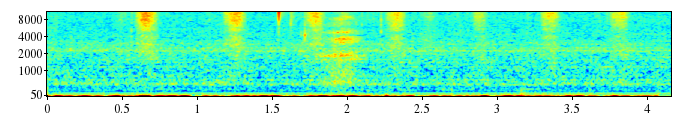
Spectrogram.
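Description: Green dot marker tapping dots onto planner paper: a series of short taps, about two a second.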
